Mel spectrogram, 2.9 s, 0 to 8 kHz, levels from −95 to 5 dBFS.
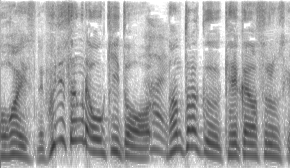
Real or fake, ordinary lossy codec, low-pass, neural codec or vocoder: real; none; none; none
